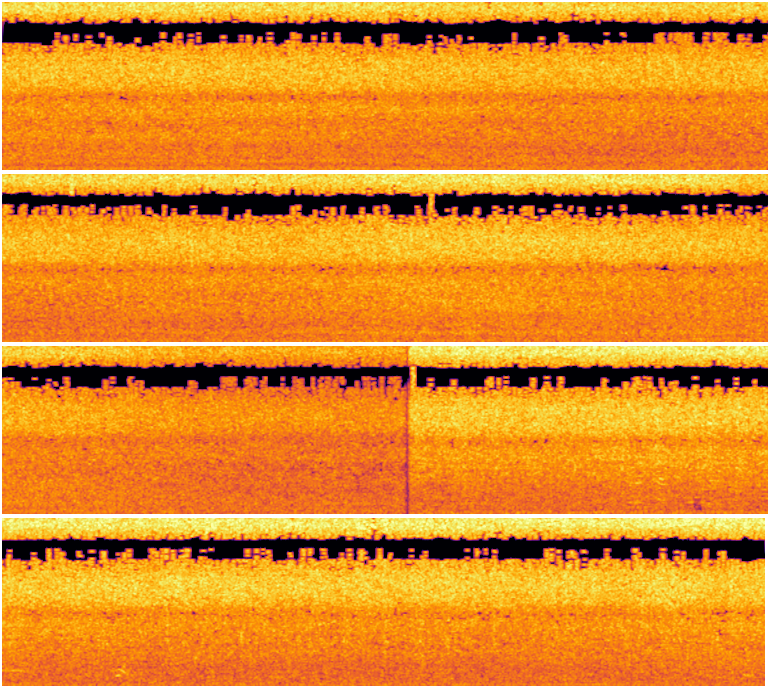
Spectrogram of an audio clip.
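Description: Waterfalls and a rocky mountain stream's rapids rushing in a steady, even wash of water noise, with a slight shift in tone about two-thirds of the way through.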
